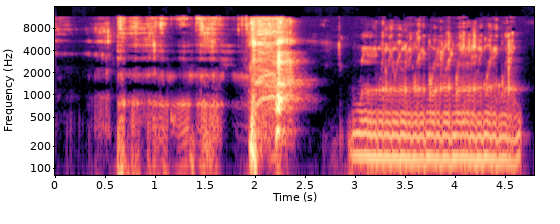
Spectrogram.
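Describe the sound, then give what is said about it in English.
Someone takes a drink of water: a few wet slurping sips and a sharp gulp, then a steady, buzzing gargle held for nearly two seconds. No one speaks. “sometimes we just pause in the intro and take a drink of water.”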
